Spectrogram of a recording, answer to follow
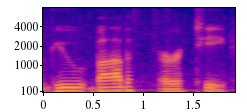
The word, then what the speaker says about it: Gooboberti: Then Bob like the name Bob with a stress on Bob. Then like the questioner and then T like the drink of with jam and bread. So goo. Bob T.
